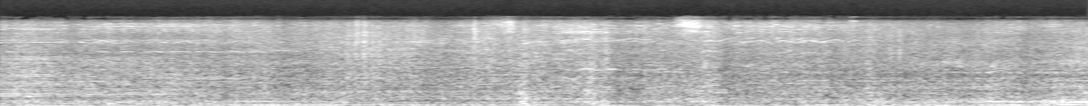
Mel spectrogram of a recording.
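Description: Engine and road noise from inside a moving vehicle: a steady low rumble.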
